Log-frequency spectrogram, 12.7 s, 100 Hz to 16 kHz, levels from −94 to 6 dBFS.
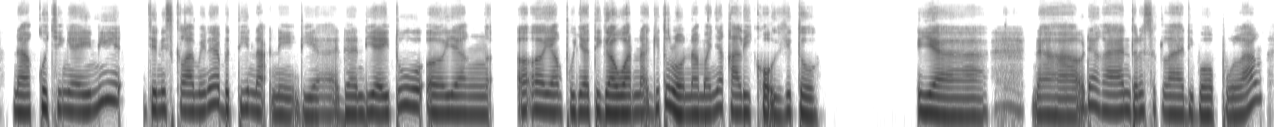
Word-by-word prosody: nah 185 -1 +3
kucingnya 205 -1 0
ini 265 +10 +1 0.2
jenis 200 +2 -1
kelaminnya 200 +5 0
betina 200 -1 -1
nih 165 -1 -1
dia, 165 -1 -2 0.2
dan 175 0 +1
dia 180 -2 +3
itu, 230 +6 +1
eee, 180 0 +1
yang 175 -1 -1 0.3
heeh 200 0 +1
yang 190 - +1
punya 185 0 0
3 185 -2 +4
warna 180 +1 +3
gitu 215 +6 0
loh, 175 -4 +6
namanya 175 +4 0
kaliko 180 -1 +1
gitu. 170 0 0 1.0
Iya. 185 -2 +4 1.0
Nah, 165 -2 -1
udah 245 -1 -1
kan, 190 -1 0
terus 185 +2 -1
setelah 175 -2 -1
dibawa 165 -1 0
pulang 175 - -1
185 Hz, 145 wpm, -26 LUFS, 175-200 Hz, 1.0 s, loh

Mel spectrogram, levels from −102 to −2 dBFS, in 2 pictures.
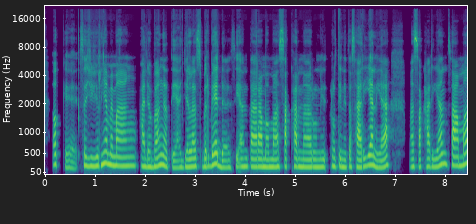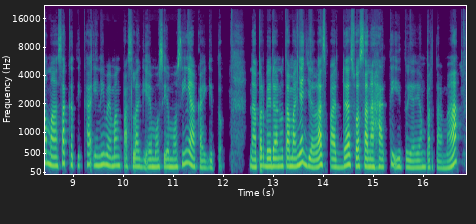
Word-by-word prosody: Oke, 165 -11 -5
sejujurnya 210 +5 +1
memang 205 -2 +1
ada 180 -2 0
banget 195 +1 +2
ya. 160 0 -4
Jelas 185 +3 0
berbeda 185 -3 +1
sih - - -5
antara 185 -1 +2
memasak 180 +2 +1
karena 180 -2 +1
runi 175 0 -2
rutinitas 185 -1 -3
harian 195 +5 +3
ya, 170 +5 +1 0.4
masak 180 0 0
harian 200 +7 0
sama 215 +4 +3
masak 225 0 +1
ketika 215 +2 -6
ini 220 +2 0
memang 210 0 -1
pas 185 - -6
lagi 180 -3 -3
emosi-emosinya 185 +6 0
kayak 165 -2 -6 0.2
gitu. - - -19 0.6
Nah 180 -2 +1
perbedaan 190 0 +1
utamanya 195 +5 +3
jelas 205 +1 +2
pada 190 +5 +2
suasana 195 -4 +3
hati 185 +3 -3
itu 180 -1 -8
ya 165 -1 -3
yang 165 +1 -4
pertama, 170 - -1
190 Hz, 140 wpm, -23 LUFS, 180-210 Hz, 0.6 s, harian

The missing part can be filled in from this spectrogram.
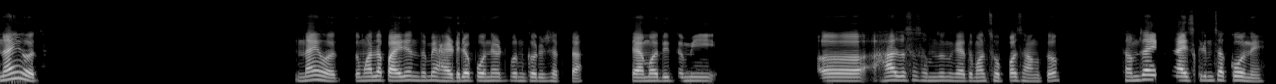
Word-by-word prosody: नाही 245 +8 +6
होत. - - +2 2.6
नाही 195 +3 +5
होत. 170 -6 +1 0.2
तुम्हाला 185 +3 +1
पाहिजे 185 +2 +6
ना 185 - -8
तुम्ही 185 +1 -2
हायड्रोपोनेट 175 +1 +1
पण 175 -1 -6
करू 170 -2 -1
शकता. 160 -2 -5 0.5
त्यामध्ये 170 +1 +2
तुम्ही 170 0 -5 1.1
अ, - - +3 0.5
हा 190 +2 +3
जसा 190 +1 -4
समजून 175 0 -8
घ्या 165 -1 +1
तुम्हाला 165 +1 -3
सोप्पं 165 +1 -1
सांगतो. 155 0 -4 0.7
समजा 190 +5 +3
एक 215 -3 +1
आईसक्रीमचा 185 +2 +2
कोन 185 -5 +2
आहे. 145 0 -5
175 Hz, 125 wpm, -24 LUFS, 170-190 Hz, 2.6 s, नाही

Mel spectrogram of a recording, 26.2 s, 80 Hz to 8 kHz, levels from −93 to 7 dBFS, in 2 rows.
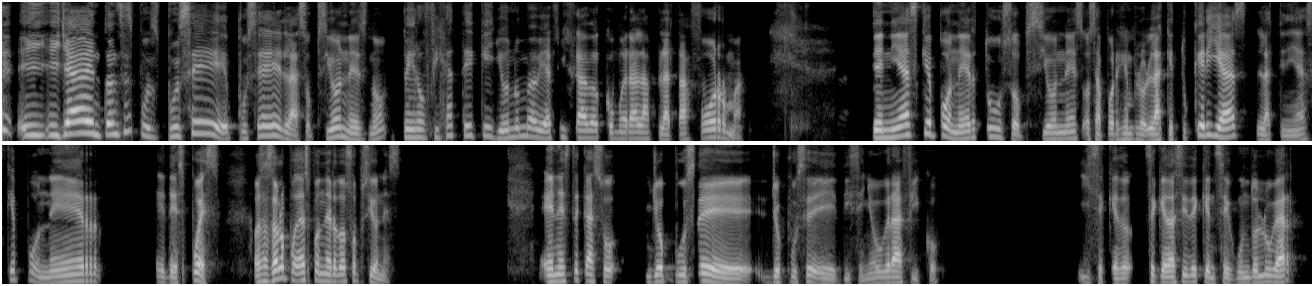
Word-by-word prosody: Y 210 +1 -1
y 210 - +1
ya. 245 +3 +8
Entonces, 230 +4 +1
pues, 190 - -6
puse 215 - 0
puse 195 +9 -1
las - - 0
opciones, 160 -9 -3
¿no? 145 +8 -7
Pero 165 -1 -1
fíjate 205 +5 -7
que 195 -1 -8
yo 155 0 -3
no 180 +1 -5
me 190 -1 -4
había 155 -4 0
fijado 155 -2 -2
cómo 140 -1 -7
era 140 0 +1
la 135 -1 -1
plataforma. 135 +6 -2 1.3
Tenías 175 +7 +5
que 240 - +1
poner 165 -8 0
tus 175 -2 -6
opciones. 135 +2 -3
O - - -6
sea, - - -2
por 120 - -4
ejemplo, 120 -1 -5
la 115 +1 +4
que 125 - -7
tú 150 - -18
querías 200 -3 +4
la 120 - -3
tenías 105 +4 -9
que 180 - -6
poner, 145 +1 -2 0.5
eh, - - -7
después. - - +2 0.3
O 135 - +4
sea, 150 - 0
solo 190 +6 +7
podías 160 -1 +2
poner 150 -5 +1
2 145 0 0
opciones. - - -4 1.4
En 140 +1 +3
este 150 +4 0
caso, 140 +2 0 0.2
yo 140 +3 0
puse 140 -7 +4 0.2
yo 125 +1 -2
puse, 115 -4 -3
eh, 95 - -10
diseño 100 +3 -9
gráfico 120 -5 0 1.4
y 120 - -14
se - - -4
quedó 110 0 -3
se - - -2
quedó 120 -1 +4
así 125 +3 -1
de 140 0 -1
que - - 0
en 110 - -4
segundo 115 +4 -3
lugar 130 0 +3
150 Hz, 160 wpm, -26 LUFS, 125-180 Hz, 1.4 s, ya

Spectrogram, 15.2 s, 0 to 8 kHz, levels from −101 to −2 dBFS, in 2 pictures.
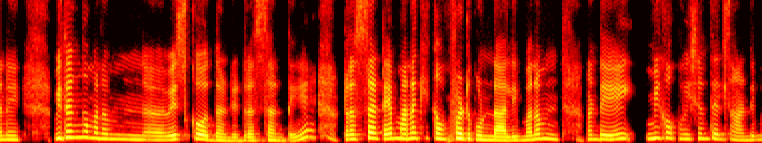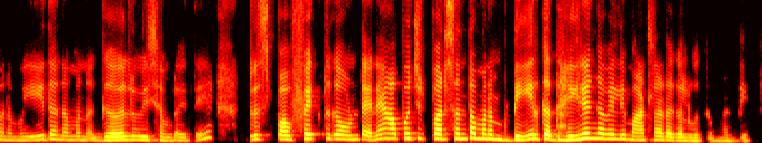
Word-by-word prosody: అనే 220 +1 -3 0.4
విధంగా 340 +2 +3
మనం 270 -3 -2 0.6
వేసుకోవద్దండి 220 -8 0
డ్రెస్ 175 0 -4
అంటే. 165 -1 -8 0.5
డ్రెస్ 250 +1 +1
అంటే, 270 -2 +2
మనకి 295 +2 +1
కంఫర్ట్‌గుండాలి. 225 -9 +3
మనం 260 +5 0 0.5
అంటే 240 0 -1 0.5
మీకొక 300 -2 -2
విషయం 270 +2 -5
తెలుసా 245 -4 -7
అండి! 210 +2 -8
మనము 190 -2 -11 0.2
ఏదన్నా 225 -2 -3
మన 195 - -9
గర్ల్ 195 +2 +3
విషయంలో 190 -3 -8
అయితే, 170 +9 -11 0.5
డ్రెస్ 235 0 -3
పర్ఫెక్ట్‌గా 255 +2 +2
ఉంటేనే 225 +2 -1
ఆపోజిట్ 275 -1 -1
పర్సన్‌తో 265 +2 +4
మనం 250 -2 +2 0.2
డేర్‌గా 245 +3 +5
ధైర్యంగా 275 +6 +5
వెళ్ళి 250 -1 -2
మాట్లాడగలుగుతాం 175 -6 -4
అండి. 155 0 -15
235 Hz, 130 wpm, -23 LUFS, 195-265 Hz, 0.6 s, డేర్‌గా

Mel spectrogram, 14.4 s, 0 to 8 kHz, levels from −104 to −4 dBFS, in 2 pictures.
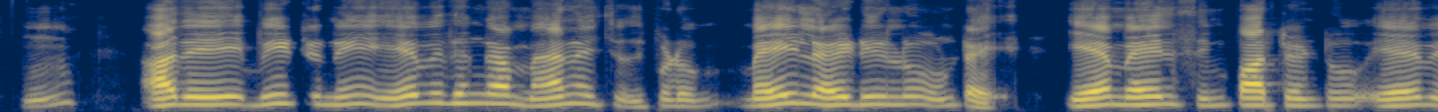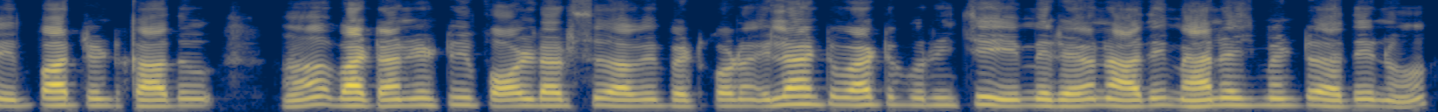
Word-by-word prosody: హ్మ్. 320 -5 -11 0.5
అది 205 +1 +6 0.3
వీటిని 220 -2 -4 0.2
ఏ - - +4
విధంగా 245 -1 +1 0.2
మేనేజ్ 210 +1 -1
ఇప్పుడు 165 +1 -8 0.3
మెయిల్ 230 +6 +4
ఐడీలు 210 +1 -1
ఉంటాయి. 195 - -3 0.5
ఏ - - +10 0.2
మెయిల్స్ 210 0 +2
ఇంపార్టెంటు? 190 -2 +3 0.3
ఏవి 195 +1 0
ఇంపార్టెంట్ 185 -1 0
కాదు? 165 +2 0 0.5
ఆ! - - -4 0.2
వాటన్నిటిని 180 +3 +2
ఫోల్డర్సు 175 +2 -1
అవి 170 +1 -5
పెట్టుకోవడం. 170 +1 -5
ఇలాంటి 215 +1 +2
వాటి 205 +1 0
గురించి 195 +2 -6 0.2
మీరేమైనా 175 +1 -1
అది 190 +4 -6
మేనేజ్‌మెం‌ట్ 185 +2 -2
అదిను, 160 -3 -7
190 Hz, 115 wpm, -23 LUFS, 180-210 Hz, 0.5 s, ఏ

